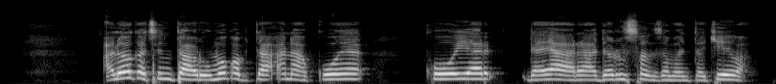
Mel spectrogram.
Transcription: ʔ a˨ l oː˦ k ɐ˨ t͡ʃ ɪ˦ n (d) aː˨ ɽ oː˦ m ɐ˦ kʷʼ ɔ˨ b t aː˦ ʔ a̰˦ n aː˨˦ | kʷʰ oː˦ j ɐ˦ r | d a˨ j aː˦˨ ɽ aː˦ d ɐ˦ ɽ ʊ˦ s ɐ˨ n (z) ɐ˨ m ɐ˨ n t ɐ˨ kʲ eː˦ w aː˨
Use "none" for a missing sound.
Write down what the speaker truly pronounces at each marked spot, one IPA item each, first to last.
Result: t, z

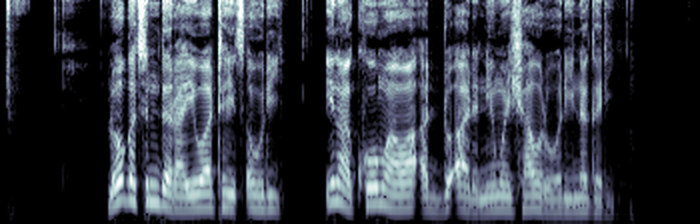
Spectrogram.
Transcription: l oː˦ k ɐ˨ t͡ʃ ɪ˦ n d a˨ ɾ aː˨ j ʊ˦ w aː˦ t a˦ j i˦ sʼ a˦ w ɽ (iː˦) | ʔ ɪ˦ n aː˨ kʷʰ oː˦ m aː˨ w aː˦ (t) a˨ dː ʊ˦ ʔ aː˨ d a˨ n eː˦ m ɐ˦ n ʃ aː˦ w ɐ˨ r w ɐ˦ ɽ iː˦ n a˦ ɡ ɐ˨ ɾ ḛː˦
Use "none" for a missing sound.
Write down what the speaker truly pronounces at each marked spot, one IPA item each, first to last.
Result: iː˦, ʔ

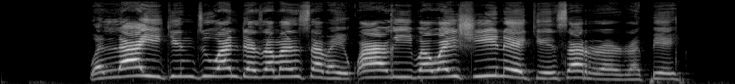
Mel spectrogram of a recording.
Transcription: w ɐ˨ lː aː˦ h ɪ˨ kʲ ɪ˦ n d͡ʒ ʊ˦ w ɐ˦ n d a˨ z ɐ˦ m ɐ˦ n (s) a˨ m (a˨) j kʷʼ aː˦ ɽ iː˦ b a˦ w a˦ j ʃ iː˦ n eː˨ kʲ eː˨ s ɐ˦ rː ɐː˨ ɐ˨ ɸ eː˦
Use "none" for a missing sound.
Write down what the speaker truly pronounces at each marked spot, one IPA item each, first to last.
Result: s, a˨

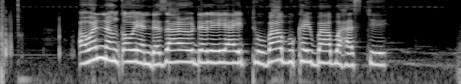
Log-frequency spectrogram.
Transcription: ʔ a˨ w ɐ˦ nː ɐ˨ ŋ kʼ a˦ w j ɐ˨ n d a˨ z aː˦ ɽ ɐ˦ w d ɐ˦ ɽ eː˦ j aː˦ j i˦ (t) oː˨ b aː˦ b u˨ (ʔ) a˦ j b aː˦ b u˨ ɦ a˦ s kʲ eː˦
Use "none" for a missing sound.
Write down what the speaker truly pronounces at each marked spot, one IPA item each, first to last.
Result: t, k

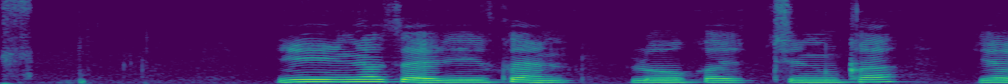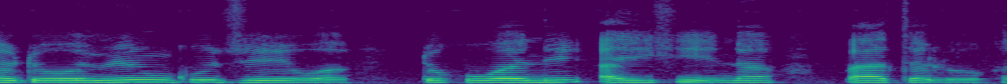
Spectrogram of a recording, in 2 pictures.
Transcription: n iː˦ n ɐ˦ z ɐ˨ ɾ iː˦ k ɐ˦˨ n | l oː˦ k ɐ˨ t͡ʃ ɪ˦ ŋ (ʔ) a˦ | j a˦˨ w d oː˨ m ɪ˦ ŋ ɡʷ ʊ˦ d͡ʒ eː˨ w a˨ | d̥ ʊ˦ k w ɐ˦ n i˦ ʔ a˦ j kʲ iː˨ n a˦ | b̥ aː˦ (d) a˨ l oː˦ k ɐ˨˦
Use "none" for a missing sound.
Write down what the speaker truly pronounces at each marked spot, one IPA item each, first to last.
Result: k, t

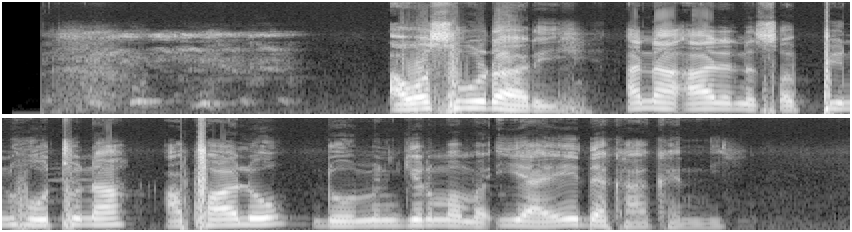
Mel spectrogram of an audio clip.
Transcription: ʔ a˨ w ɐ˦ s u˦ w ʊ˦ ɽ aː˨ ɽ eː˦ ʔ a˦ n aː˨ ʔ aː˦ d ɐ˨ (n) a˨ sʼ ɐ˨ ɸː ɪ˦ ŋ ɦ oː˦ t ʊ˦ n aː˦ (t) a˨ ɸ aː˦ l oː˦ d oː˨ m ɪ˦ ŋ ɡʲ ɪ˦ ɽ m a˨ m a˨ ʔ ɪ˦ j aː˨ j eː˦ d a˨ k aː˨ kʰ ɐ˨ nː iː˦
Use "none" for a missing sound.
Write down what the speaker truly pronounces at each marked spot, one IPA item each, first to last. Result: n, ʔ

